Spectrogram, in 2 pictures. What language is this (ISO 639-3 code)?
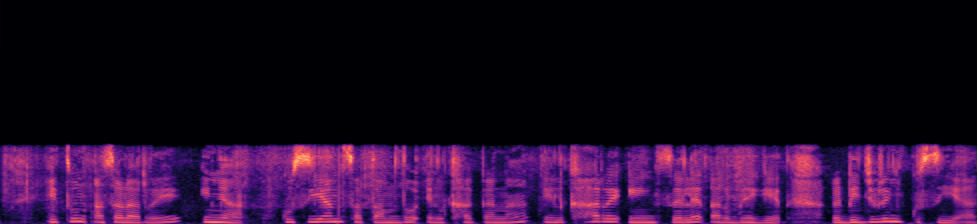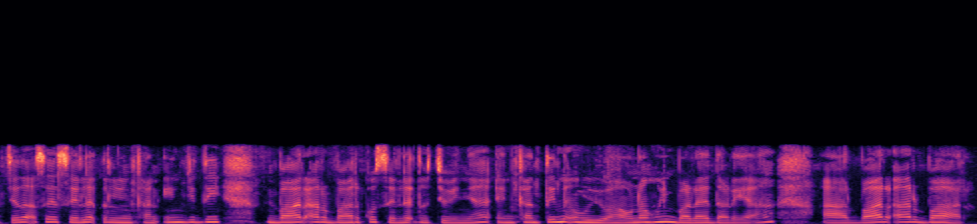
sat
